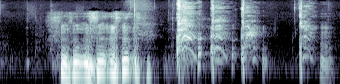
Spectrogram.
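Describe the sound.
Coughing and throat clearing from someone with a piece of candy stuck in the throat: a rough, voiced throat-clearing rasp followed by several sharp, loud coughs in quick, uneven succession.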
